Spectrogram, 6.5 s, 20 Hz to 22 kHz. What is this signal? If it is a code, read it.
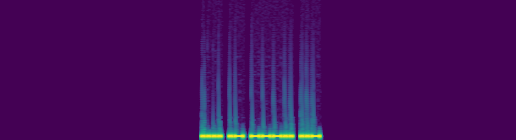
Morse code, heard as a keyed tone, about 36 wpm, 700 Hz. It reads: HA8U
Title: DXCC-100 Call Signs - 4 Characters - Repeated 3x - 35wpm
